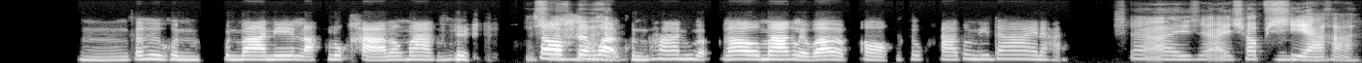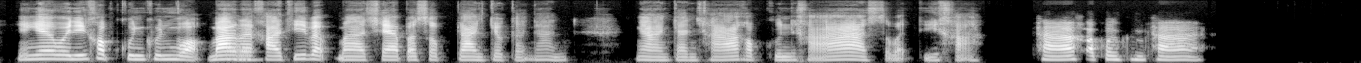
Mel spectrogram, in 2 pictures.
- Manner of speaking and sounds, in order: other background noise; laughing while speaking: "ใช่"; laughing while speaking: "เลย"; other noise
- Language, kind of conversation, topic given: Thai, unstructured, คุณทำส่วนไหนของงานแล้วรู้สึกสนุกที่สุด?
